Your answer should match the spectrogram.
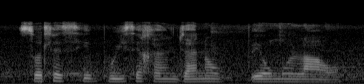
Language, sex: Tswana, male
